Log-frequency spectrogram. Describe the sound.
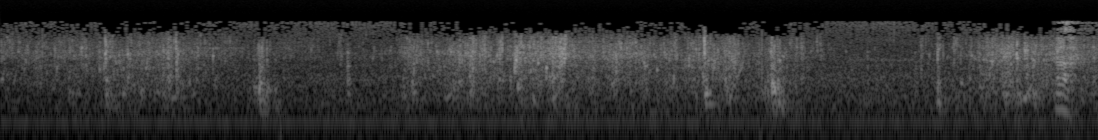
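Paddles rowing a boat on windless water, soft splashing strokes recurring at an uneven pace, fairly faint and steady throughout.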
